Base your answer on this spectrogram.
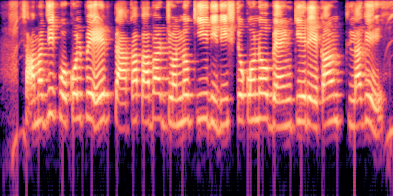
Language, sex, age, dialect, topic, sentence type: Bengali, female, 25-30, Rajbangshi, banking, question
